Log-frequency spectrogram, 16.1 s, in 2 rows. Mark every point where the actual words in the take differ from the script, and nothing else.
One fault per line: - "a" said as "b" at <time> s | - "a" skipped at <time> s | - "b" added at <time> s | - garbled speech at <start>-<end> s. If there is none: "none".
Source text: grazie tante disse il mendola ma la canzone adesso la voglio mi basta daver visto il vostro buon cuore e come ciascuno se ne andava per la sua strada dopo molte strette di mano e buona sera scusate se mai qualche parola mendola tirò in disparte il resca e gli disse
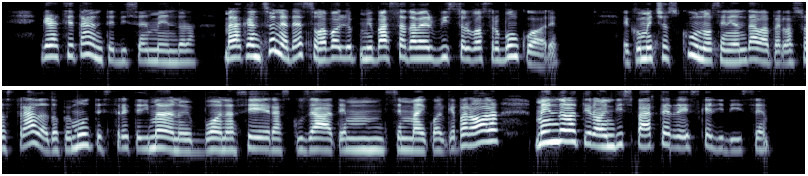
none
